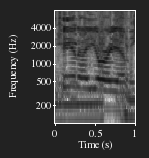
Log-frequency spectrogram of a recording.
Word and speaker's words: Knierim: It's Knierim. Just Knierim. Like I'm near him.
